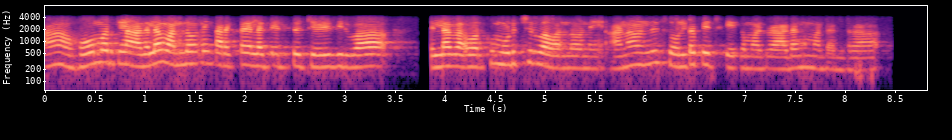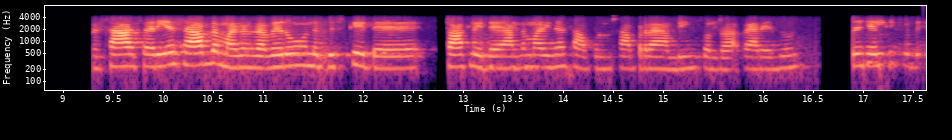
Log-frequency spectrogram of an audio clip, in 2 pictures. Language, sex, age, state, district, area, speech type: Tamil, female, 45-60, Tamil Nadu, Cuddalore, rural, conversation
